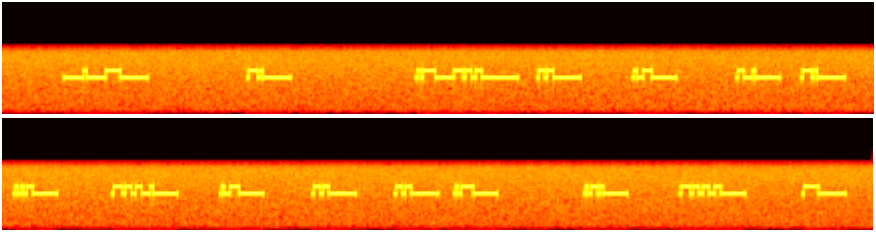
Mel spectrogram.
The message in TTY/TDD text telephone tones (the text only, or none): THE VLACHS CALLED IT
